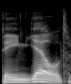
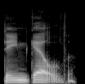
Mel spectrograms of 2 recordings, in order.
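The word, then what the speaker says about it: Danegeld: So like, would you say, Kevin, that they would have pronounced it Dane Yeld rather than Dane Geld? Oh yeah, most likely, because you know, Old English and Old Frisian, you had palatalization.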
